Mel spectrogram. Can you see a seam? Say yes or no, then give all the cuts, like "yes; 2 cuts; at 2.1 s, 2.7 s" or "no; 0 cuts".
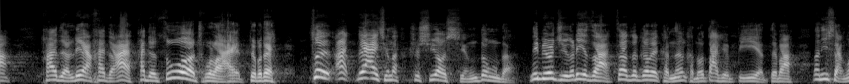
yes; 2 cuts; at 2.9 s, 5.2 s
